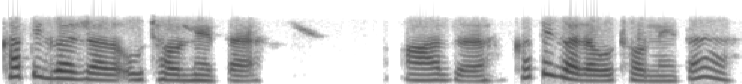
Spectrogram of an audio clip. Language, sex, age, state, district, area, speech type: Nepali, female, 18-30, West Bengal, Jalpaiguri, rural, conversation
